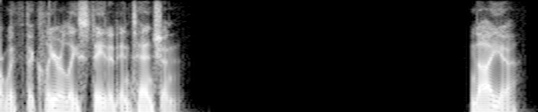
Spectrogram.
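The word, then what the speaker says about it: نية: the clearly stated intention Naiya pronounced anyiah saying I intend to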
